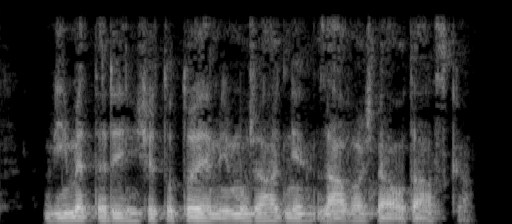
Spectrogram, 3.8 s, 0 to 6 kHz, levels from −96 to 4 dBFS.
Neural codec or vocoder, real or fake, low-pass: none; real; 5.4 kHz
